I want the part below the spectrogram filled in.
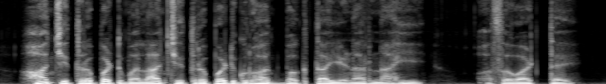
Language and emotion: Marathi, sad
